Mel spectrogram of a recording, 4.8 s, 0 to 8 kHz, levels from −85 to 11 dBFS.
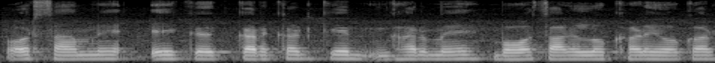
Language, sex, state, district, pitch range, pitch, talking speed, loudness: Hindi, male, Bihar, Kaimur, 130-140 Hz, 135 Hz, 150 wpm, -20 LUFS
